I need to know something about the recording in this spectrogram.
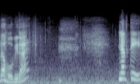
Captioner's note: chuckling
